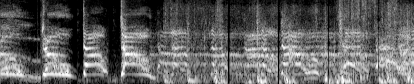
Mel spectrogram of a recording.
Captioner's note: crashing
